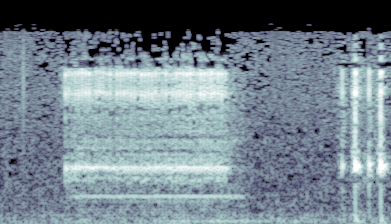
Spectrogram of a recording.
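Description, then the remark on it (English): A telephone rings in one steady, bright burst of just over a second, followed after a pause by a quick run of three or four sharp clicks, like a rotary dial turning back, as someone doodles with the telephone's dial. “Mallard left and I took the slip of paper he'd given me with Ayers' phone number on it, sat down by Amici's pet aversion and doodled with the dial.”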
